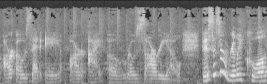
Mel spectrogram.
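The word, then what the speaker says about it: Rozario: a king third to last name we have Rosario spelled r-o-z-a-r-i-o Rosario this is a really cool kind of name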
